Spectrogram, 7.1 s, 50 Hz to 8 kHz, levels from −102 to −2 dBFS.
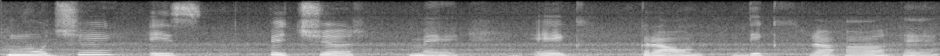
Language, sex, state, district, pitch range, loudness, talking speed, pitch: Hindi, female, Madhya Pradesh, Dhar, 200-245 Hz, -16 LUFS, 75 wpm, 225 Hz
